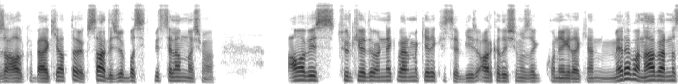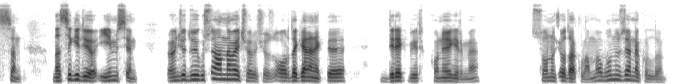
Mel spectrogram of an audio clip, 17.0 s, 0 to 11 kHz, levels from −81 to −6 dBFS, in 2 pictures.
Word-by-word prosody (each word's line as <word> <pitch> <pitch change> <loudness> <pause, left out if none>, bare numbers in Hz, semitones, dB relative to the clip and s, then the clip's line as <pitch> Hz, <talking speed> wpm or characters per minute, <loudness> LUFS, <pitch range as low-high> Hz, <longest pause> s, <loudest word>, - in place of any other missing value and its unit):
halk 120 -2 +1
belki 120 +5 +2
hatta 150 - -1
yok, - - -3
sadece 125 +3 +2
basit 145 - -4
bir - - -5
selamlaşma. 135 -9 -4 0.9
Ama 165 +2 +3
biz 165 -3 +1
Türkiye'de, 155 0 -2
örnek 150 +1 -2
vermek 145 -1 0
gerekirse, 145 -7 -4
bir 125 0 -5
arkadaşımızla 130 -1 -3
konuya 125 -1 -2
girerken, 120 +1 -2
"Merhaba, 125 - +1
ne - - -2
haber, 165 -1 +6
nasılsın, 155 - -2 0.4
nasıl 135 +8 +3
gidiyor, 155 -8 +4
iyi 145 +1 +2
misin?" 130 -8 0 0.4
Önce 155 +7 0
duygusunu 180 +4 +1
anlamaya 195 -1 +4
çalışıyoruz. 130 -7 -7
Orada 140 +1 +1
genellikle 140 -1 +3 0.5
direkt 140 0 +5
bir 125 0 -6
konuya 130 0 +2
girme, 120 +1 -4 0.6
sonuca 140 +2 -5
odaklanma, 120 +4 -2
bunun 175 +3 -5
üzerine 175 -4 0
kurulu. 105 -6 -12
140 Hz, 145 wpm, -25 LUFS, 125-155 Hz, 0.9 s, haber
